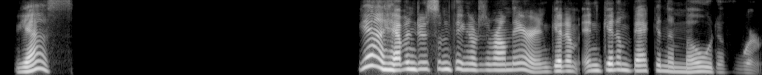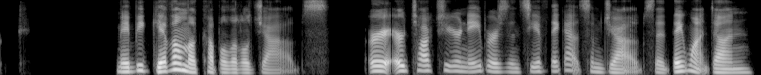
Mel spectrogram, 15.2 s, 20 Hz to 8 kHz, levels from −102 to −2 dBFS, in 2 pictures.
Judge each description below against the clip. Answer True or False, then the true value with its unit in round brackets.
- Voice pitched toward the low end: False (190 Hz)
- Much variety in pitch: True (6.2 semitones)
